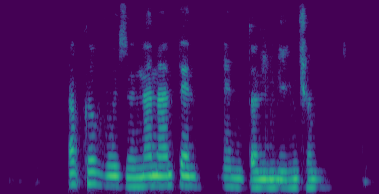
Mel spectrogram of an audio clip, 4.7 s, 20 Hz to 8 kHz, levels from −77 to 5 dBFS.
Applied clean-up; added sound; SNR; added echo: neural mask model DeepFilterNet 3.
